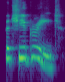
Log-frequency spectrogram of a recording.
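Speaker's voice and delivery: plain reading voice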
